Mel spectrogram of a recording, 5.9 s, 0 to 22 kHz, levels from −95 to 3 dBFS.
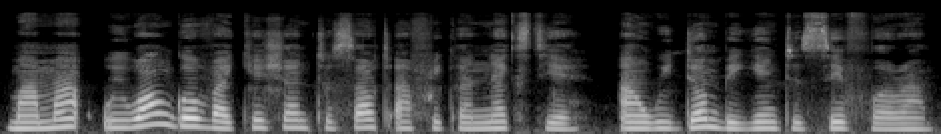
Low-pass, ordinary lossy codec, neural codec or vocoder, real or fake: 14.4 kHz; AAC, 64 kbps; none; real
